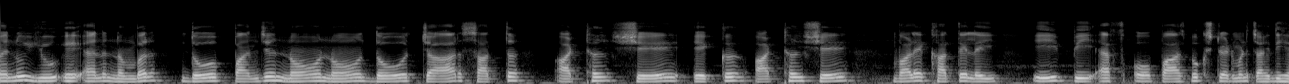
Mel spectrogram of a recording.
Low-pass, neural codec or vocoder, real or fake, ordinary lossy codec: none; none; real; none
